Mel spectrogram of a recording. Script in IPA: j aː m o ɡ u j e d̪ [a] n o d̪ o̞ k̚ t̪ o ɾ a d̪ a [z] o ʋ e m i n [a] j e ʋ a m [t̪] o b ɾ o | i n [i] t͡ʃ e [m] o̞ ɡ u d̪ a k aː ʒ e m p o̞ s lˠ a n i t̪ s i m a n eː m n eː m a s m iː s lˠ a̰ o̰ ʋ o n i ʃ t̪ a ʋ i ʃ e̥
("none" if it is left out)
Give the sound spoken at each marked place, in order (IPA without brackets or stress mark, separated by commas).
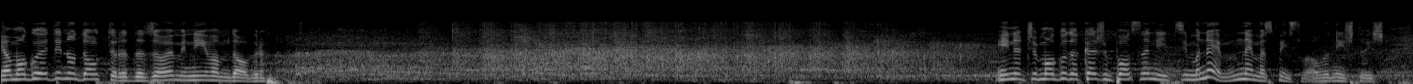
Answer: i, z, i, d̪, a, m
